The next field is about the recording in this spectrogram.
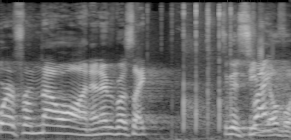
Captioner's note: claps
